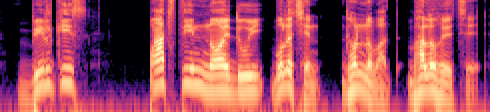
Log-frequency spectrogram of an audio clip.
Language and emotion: Bengali, neutral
